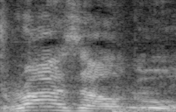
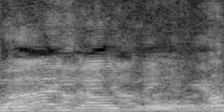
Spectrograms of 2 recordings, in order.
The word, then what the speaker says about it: Ra's al Ghul: What is the exact pronunciation of Ra's al Ghul? It's Ra's al Ghul. Yeah, There it is. Ra's al They Ghul. tried you nuts in the movie. Ra's al Ghul.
